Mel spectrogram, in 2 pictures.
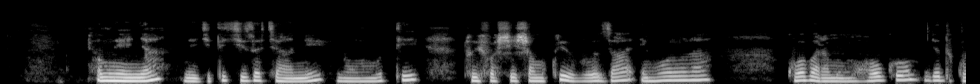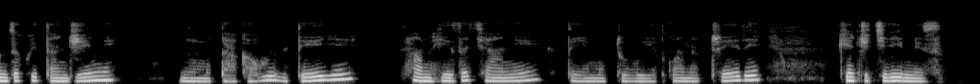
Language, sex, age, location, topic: Kinyarwanda, female, 25-35, Kigali, health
